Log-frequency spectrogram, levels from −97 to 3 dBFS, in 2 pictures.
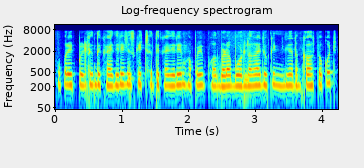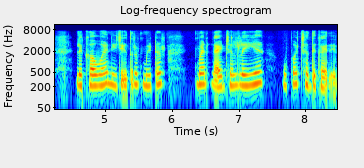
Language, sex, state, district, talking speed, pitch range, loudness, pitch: Hindi, female, Bihar, Kishanganj, 330 wpm, 215-230 Hz, -25 LUFS, 220 Hz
